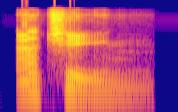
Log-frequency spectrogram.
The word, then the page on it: achene: British English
